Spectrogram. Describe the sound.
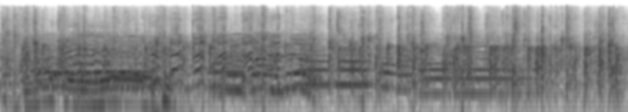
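An audience breaks into a steady, loud round of applause lasting several seconds, dense clapping mixed with shouting and cheering voices throughout.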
